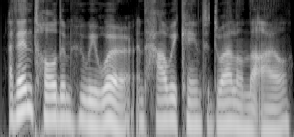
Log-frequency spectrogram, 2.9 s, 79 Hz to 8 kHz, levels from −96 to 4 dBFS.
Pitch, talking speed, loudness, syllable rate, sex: 135 Hz, 325 wpm, -18 LUFS, 6.6 syllables/s, male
